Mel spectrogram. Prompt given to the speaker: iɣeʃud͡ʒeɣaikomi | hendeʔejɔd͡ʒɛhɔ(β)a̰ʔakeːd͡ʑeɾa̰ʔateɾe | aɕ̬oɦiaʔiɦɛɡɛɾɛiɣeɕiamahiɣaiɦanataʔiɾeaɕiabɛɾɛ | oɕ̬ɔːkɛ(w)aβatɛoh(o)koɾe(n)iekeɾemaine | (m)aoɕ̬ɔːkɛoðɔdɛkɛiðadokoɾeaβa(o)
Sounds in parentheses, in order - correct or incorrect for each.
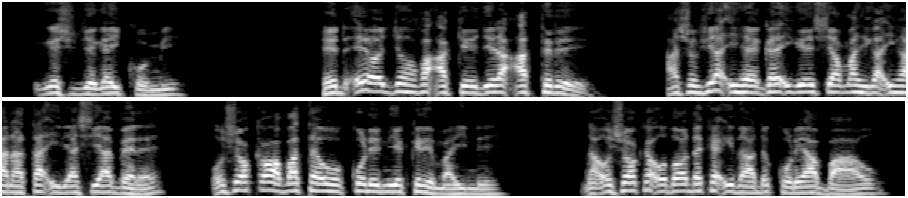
incorrect, correct, correct, correct, incorrect, correct

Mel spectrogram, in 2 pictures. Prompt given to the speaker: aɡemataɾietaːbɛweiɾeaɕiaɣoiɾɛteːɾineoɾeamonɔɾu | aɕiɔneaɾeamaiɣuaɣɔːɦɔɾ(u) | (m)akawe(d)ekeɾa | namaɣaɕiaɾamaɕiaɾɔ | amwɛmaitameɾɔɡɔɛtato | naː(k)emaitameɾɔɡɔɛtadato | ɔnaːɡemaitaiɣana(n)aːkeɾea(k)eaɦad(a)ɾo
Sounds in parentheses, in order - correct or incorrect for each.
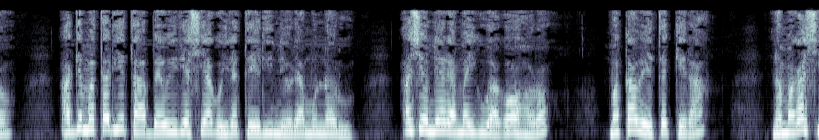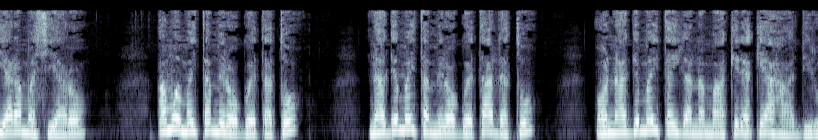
incorrect, correct, incorrect, incorrect, incorrect, correct, incorrect

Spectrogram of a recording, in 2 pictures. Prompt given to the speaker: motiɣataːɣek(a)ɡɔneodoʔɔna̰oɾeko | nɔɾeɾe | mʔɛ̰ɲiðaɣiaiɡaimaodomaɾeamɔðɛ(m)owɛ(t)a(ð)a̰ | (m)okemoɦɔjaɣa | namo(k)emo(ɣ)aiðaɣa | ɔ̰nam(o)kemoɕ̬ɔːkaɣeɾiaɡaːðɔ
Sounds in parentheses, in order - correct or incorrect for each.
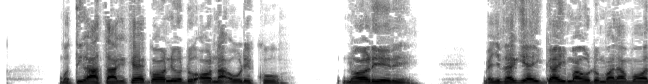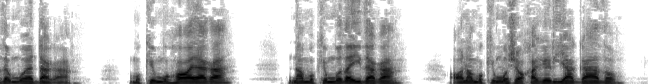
incorrect, correct, incorrect, incorrect, correct, correct, incorrect, correct

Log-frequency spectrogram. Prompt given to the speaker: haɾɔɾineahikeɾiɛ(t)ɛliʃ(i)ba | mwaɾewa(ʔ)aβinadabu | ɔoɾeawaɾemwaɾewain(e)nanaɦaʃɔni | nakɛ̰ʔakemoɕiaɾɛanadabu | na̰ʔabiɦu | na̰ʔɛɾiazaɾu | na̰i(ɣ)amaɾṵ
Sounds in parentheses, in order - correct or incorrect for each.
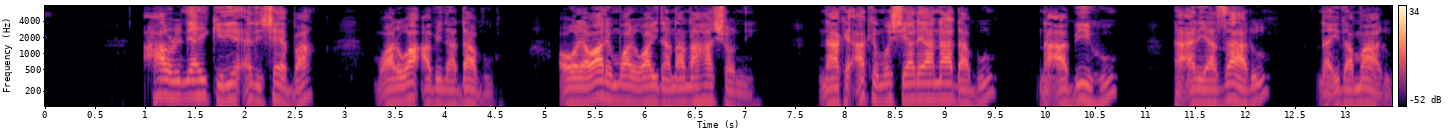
incorrect, incorrect, correct, incorrect, incorrect

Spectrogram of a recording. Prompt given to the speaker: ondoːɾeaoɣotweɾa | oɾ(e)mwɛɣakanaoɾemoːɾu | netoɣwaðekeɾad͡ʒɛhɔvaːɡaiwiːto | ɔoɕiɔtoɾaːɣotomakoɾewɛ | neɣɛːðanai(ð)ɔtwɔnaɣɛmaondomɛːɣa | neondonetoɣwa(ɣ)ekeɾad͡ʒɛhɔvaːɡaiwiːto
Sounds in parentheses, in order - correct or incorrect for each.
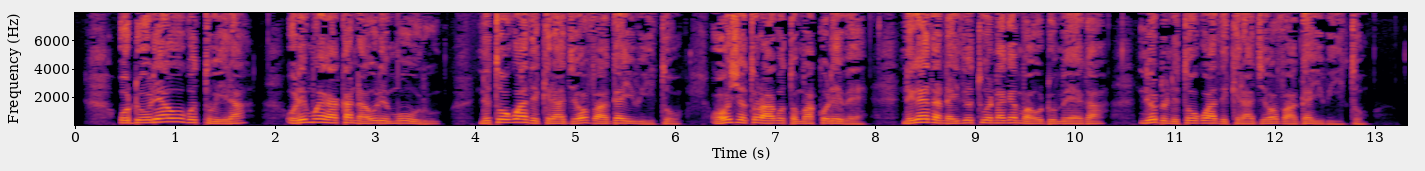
correct, correct, incorrect

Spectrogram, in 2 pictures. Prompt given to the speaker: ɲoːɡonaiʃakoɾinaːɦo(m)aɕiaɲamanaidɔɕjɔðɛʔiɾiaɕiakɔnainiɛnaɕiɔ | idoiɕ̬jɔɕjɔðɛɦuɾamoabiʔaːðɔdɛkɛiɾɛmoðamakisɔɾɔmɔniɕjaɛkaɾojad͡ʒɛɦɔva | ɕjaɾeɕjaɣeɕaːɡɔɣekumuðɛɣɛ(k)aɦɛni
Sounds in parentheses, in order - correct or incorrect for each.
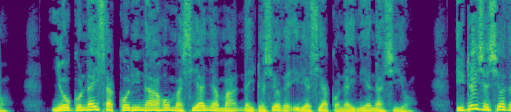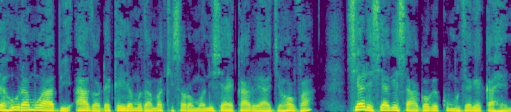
correct, correct

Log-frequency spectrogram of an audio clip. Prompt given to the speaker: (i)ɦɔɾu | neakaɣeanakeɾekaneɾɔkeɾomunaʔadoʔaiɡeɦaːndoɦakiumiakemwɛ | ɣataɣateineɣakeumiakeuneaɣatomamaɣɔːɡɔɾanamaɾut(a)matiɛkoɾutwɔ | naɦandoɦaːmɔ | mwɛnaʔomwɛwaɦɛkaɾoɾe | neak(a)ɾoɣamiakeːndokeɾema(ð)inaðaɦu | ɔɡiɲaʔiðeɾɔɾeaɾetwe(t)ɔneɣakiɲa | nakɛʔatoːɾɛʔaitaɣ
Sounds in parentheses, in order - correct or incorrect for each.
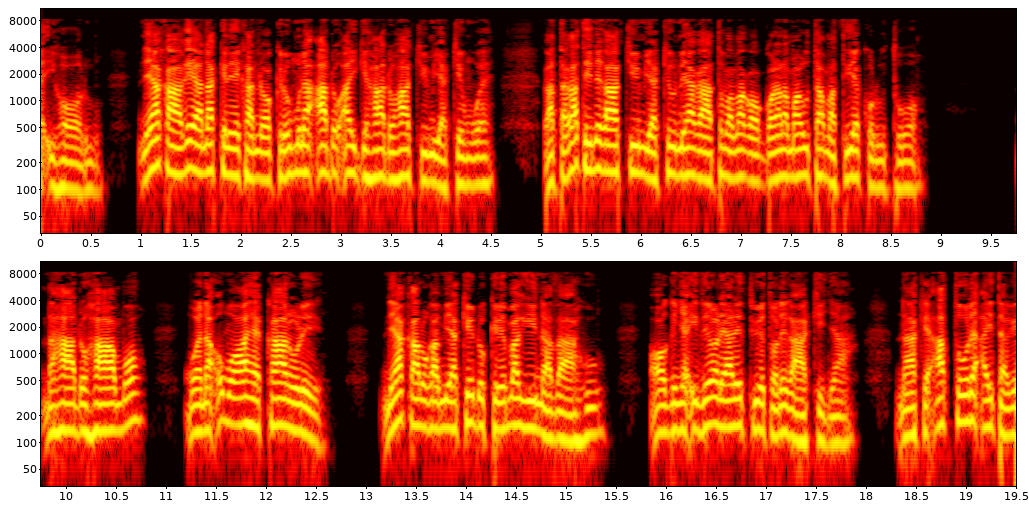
correct, correct, correct, incorrect, correct

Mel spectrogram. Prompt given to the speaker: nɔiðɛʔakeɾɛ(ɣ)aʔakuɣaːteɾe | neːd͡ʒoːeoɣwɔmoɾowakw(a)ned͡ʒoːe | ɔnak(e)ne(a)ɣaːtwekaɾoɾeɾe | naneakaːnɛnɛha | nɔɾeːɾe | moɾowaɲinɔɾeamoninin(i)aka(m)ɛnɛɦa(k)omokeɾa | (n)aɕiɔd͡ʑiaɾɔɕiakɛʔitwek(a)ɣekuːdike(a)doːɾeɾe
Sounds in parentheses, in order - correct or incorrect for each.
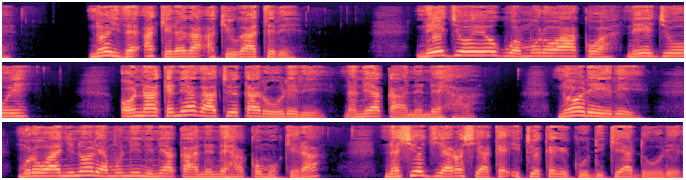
correct, correct, incorrect, correct, incorrect, incorrect, correct, correct, incorrect, correct

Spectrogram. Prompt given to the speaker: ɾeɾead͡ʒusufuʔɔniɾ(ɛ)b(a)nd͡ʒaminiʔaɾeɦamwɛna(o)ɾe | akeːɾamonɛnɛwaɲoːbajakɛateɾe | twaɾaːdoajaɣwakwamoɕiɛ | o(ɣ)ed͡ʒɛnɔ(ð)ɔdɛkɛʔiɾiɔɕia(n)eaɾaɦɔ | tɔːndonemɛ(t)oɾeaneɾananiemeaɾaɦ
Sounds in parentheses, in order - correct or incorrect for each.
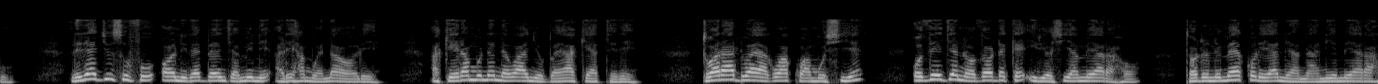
correct, incorrect, incorrect, incorrect, correct, incorrect, incorrect

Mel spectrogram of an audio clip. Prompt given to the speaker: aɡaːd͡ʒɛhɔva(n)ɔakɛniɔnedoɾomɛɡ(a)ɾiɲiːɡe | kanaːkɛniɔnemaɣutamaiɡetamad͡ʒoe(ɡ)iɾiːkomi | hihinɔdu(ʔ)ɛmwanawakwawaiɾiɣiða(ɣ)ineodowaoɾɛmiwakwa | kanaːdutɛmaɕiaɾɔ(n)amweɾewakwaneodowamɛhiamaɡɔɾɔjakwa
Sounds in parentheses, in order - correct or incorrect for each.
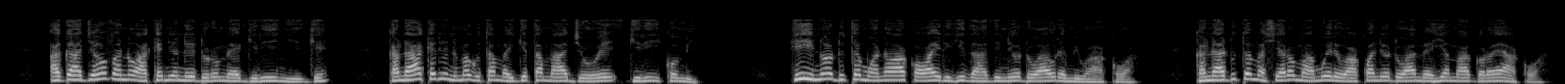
correct, incorrect, correct, incorrect, incorrect, incorrect

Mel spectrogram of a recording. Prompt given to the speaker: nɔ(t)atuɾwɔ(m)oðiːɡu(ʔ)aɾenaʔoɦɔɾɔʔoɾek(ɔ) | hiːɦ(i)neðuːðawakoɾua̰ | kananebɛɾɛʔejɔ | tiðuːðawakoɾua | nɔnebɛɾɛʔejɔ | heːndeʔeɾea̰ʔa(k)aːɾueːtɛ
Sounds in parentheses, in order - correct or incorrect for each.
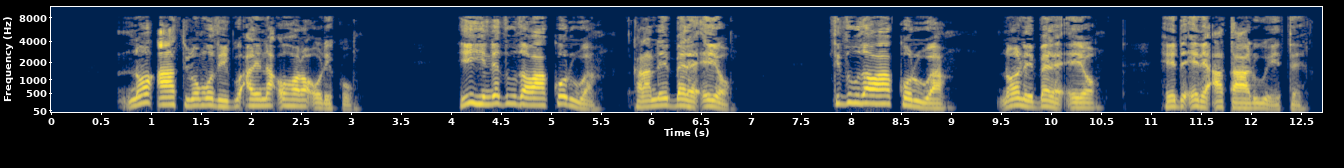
incorrect, correct, correct, incorrect, correct, incorrect

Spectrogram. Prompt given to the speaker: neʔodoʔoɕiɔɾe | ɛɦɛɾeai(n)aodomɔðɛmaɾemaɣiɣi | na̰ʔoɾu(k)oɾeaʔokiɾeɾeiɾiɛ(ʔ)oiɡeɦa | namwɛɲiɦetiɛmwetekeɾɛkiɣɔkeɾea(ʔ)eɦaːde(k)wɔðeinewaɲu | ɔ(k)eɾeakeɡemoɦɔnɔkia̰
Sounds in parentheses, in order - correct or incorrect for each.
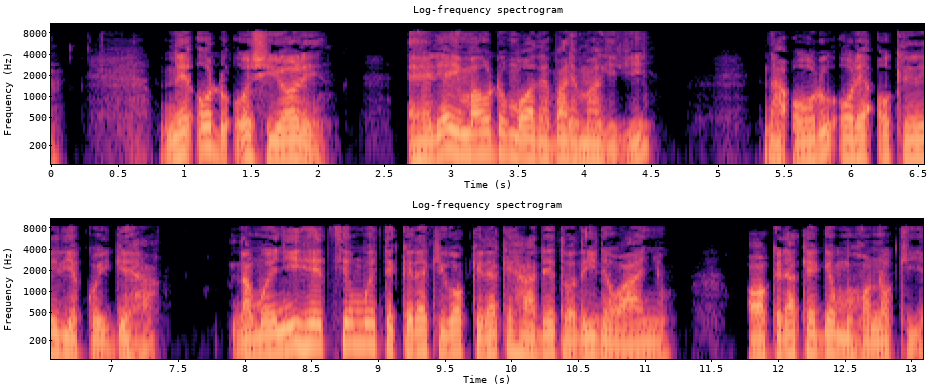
incorrect, incorrect, incorrect, incorrect, incorrect, correct

